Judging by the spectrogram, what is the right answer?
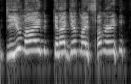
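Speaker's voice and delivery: loud, high mock indignation; hammed-up protest at being cut off; mock outrage.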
